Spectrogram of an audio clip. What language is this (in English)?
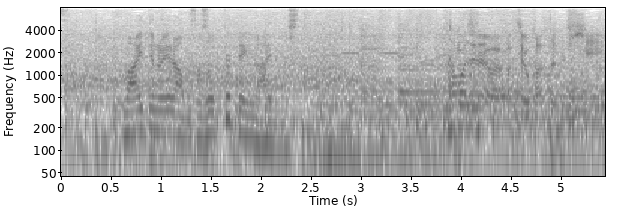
Japanese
